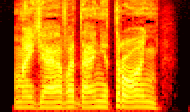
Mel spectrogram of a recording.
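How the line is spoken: Nasty squealing little voice. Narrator (Russian): взвизгнул мерзкий голосок

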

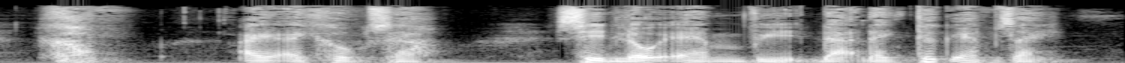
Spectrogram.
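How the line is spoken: Nervous quiet reply. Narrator (Vietnamese): Khanh nuốt nước bọt rồi khẽ đáp

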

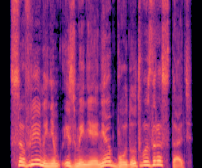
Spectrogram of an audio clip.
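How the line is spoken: Snide remark. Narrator (Russian): ехидно заметил миром

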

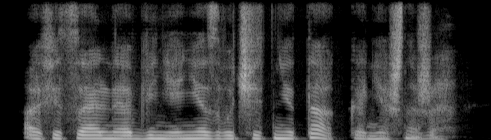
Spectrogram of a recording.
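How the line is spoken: Gentle. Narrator (Russian): мягко сказал

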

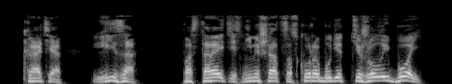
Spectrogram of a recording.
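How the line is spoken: Young man shouting. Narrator (Russian): прокричал парень

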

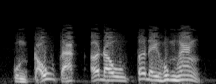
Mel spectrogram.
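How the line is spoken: Shout from darkness. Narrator (Vietnamese): Trong bóng tối có một người quát lên

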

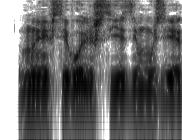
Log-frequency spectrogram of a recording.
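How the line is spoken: Most sensible reasonable tone. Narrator (Russian): ответила леди Хелен самым благоразумным тоном на свете

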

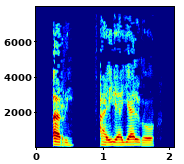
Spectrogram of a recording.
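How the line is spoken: Hoarse voice. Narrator (Spanish): dijo Ron con la voz ronca

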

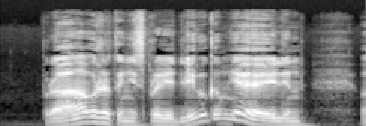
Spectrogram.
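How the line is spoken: Heartfelt, sincere tone. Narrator (Russian): Он произнес это с чувством, подкупающе искренним тоном

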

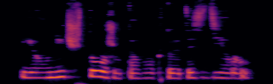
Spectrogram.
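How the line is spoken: Hissed. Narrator (Russian): прошипел Шерион

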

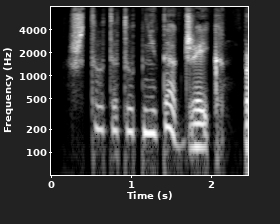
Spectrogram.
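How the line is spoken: Slow, barely audible. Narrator (Russian): проговорила она медленно и еле слышно

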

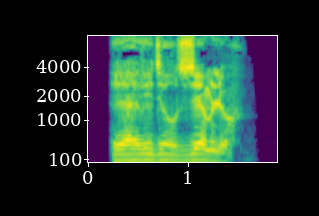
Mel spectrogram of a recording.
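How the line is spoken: Growled. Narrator (Russian): прорычал Халахель

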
